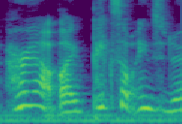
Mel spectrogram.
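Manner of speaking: urging friends on holiday to get moving, impatient; frustrated urging. Retold or imitated. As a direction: hurry them along, fed up. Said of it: "I get really frustrated".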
